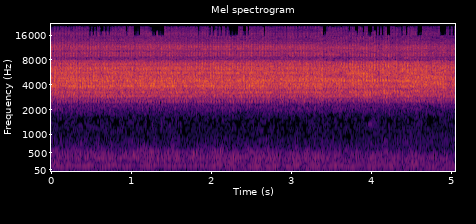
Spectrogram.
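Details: Unbroken high buzzing wall of cicada sound from a mulberry tree at dusk in Broken Arrow, Oklahoma, in August 2020, steady in loudness with faint low background hum.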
